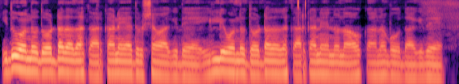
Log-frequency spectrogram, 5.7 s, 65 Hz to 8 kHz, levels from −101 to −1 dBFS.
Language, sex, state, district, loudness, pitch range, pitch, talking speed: Kannada, male, Karnataka, Koppal, -23 LUFS, 110-125 Hz, 120 Hz, 115 wpm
